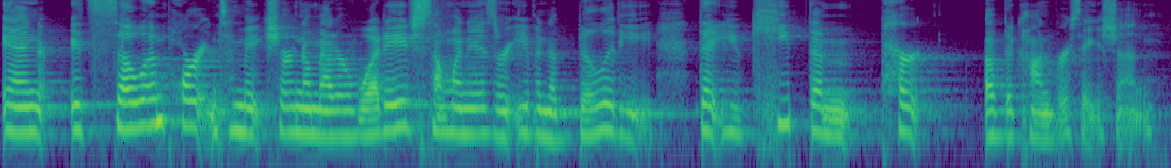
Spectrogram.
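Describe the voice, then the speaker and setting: A woman's voice: medium pitch, steady tone, normal speed, creaky. A woman giving a keynote talk, drawing in the audience and repeating their comments back to them. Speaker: keynote speaker.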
